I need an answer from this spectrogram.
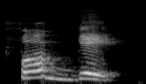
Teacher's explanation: O grupo GU chama-se dígrafo, quando antes de E e I, o U não é pronunciado.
